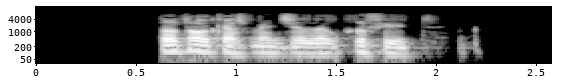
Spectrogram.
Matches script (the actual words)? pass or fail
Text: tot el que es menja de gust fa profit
fail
